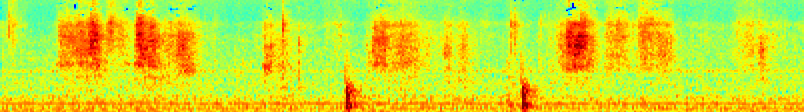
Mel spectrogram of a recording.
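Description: Hands kneading soft kömbe cookie dough in a plastic bowl: soft, irregular squishing and rubbing strokes, with two short sharp knocks about three and a half and five seconds in. A faint steady low hum runs underneath.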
